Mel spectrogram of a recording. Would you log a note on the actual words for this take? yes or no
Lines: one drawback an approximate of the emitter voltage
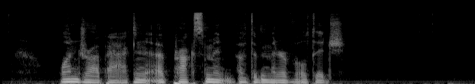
no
